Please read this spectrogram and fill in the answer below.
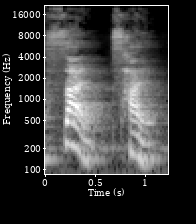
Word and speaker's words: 쌀: 그러니까 저의 결론은 사투리가 심하면 안 되는데, 그래서 아까 제가 말한 이해 가능성, 예를 들어서 경상도 사람들이 이렇게 쌀 발음이 안 된다 그러잖아요. 쌀.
